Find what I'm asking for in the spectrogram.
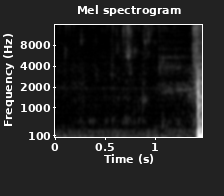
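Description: Water poured into a grout mix lands as a short, loud splash right at the end, after a quiet start.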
